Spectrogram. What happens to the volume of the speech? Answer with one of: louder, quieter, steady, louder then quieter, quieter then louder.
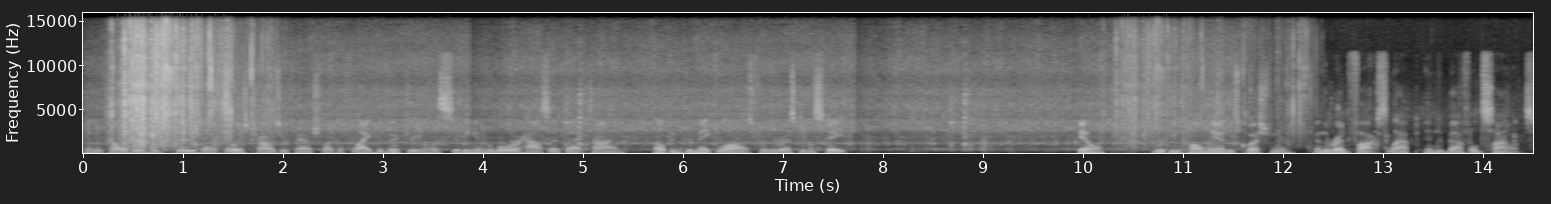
steady.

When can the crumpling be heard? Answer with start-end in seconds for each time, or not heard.
0.2-1.9, 10.1-12.3.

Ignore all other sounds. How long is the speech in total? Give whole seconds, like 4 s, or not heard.
12 s.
